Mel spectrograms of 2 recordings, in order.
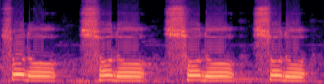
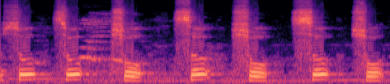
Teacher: स्वाद को पढ़ते हुए पुर करना है, ज़ुबान की जड़ को तालु की तरफ बुलंद करना है और ज़ुबान के दरमियान वाले हिस्से को तालु के दरमियान वाले हिस्से से मिलाना है।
